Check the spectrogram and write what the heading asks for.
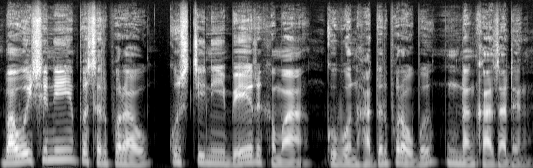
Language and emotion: Bodo, neutral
